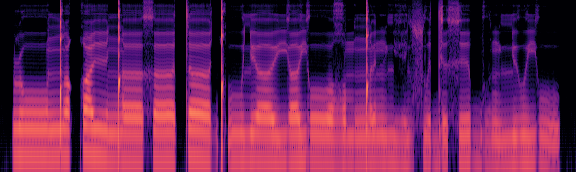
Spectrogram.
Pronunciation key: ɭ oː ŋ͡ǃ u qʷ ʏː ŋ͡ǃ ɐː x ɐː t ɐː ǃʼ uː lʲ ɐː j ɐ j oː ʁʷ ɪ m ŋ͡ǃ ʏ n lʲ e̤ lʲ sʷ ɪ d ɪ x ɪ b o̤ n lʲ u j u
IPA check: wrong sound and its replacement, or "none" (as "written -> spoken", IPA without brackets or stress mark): ʏː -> ɪː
